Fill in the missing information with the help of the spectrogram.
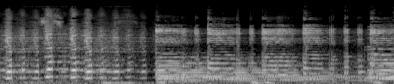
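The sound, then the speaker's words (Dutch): A 1980s pop song spins from a vinyl record on Jam FM 104.9 radio, opening with a lighter bouncy section before a fuller, louder arrangement kicks in with a steady beat and bright, layered instruments; no one speaks. “Ik draai hem helemaal vanaf vinyl.”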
